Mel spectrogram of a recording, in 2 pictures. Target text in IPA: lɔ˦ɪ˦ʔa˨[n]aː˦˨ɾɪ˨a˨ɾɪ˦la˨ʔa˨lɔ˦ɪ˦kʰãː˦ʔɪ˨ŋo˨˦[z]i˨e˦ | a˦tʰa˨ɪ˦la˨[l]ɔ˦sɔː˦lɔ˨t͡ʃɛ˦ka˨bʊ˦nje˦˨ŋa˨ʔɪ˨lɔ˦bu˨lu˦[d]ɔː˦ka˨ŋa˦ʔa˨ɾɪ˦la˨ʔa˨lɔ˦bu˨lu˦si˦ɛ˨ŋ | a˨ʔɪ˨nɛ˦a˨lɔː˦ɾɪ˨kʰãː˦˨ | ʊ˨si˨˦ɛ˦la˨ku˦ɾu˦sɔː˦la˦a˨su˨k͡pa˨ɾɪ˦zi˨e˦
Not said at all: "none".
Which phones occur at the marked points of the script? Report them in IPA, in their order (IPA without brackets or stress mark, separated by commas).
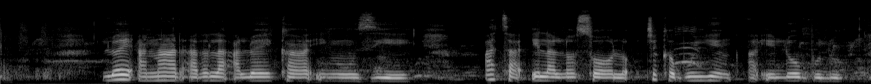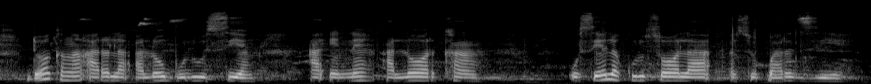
n, z, l, d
